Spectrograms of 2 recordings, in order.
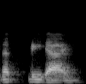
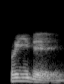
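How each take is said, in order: First: The vowel in the second word sounds like 'eye'. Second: The vowel in the second word sounds like 'ay'. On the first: The speaker calls it wrong. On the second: The speaker calls it right.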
